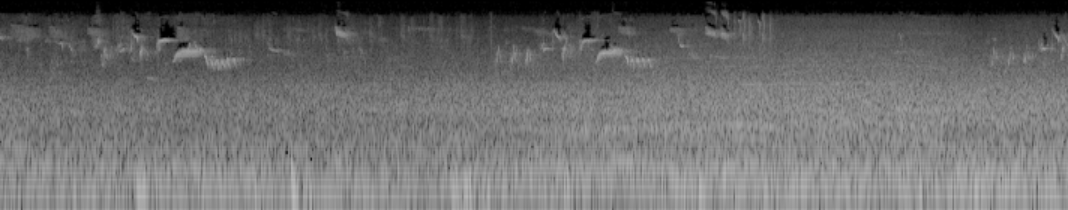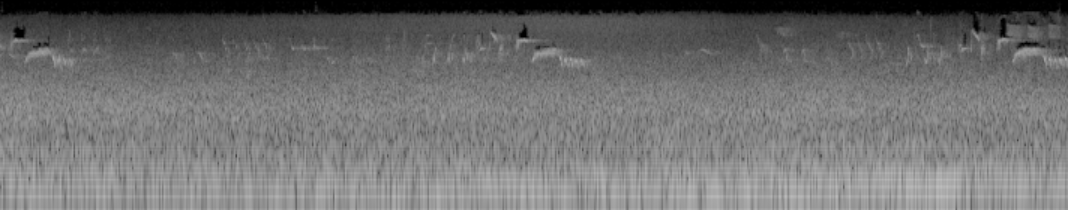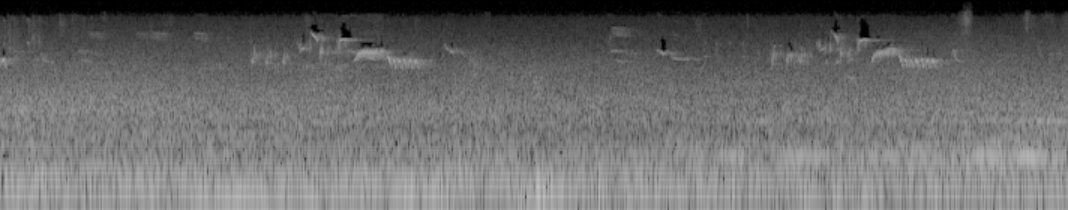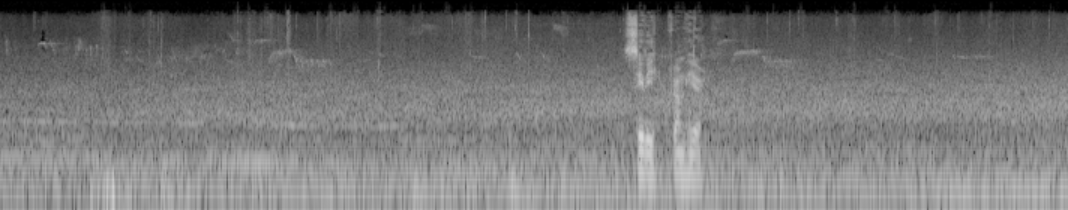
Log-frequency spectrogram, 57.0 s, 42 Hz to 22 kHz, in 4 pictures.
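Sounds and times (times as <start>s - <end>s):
distant traffic rumble: 39.0s - 56.9s.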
